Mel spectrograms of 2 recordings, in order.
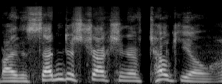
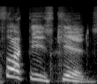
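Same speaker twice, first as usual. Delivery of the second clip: put-on grumpy old man voice. Mocking another speaker's feeling by acting a grumpy old man: put-on grumpy old man voice. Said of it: "I'm a little grumpy old man".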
